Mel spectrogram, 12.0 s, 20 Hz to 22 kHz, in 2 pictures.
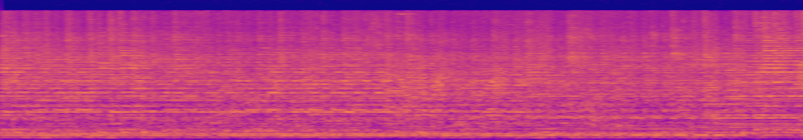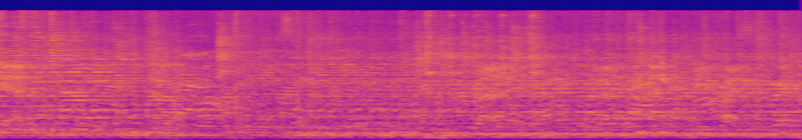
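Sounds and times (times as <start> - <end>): latin jazz guitar: 0.0 - 12.0.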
